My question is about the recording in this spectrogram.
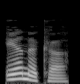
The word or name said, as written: annika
